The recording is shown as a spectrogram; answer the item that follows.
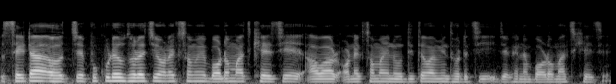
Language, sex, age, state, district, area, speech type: Bengali, male, 45-60, West Bengal, Bankura, urban, spontaneous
